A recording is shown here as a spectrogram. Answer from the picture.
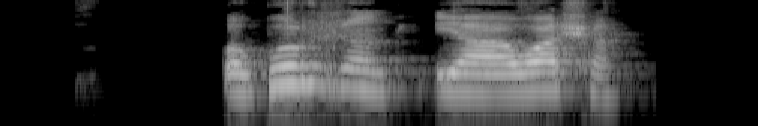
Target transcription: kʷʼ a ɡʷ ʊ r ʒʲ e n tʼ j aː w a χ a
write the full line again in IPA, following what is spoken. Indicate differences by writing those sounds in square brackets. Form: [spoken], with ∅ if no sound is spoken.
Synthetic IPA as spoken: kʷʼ a ɡʷ ʊ r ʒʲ [a] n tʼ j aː w a [ʃ] a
